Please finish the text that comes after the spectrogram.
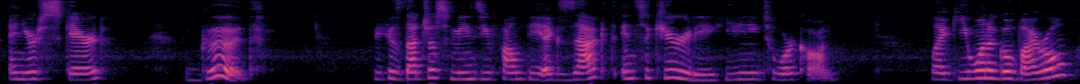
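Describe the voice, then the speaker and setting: A woman's voice: fairly high pitch, a little slow, long pauses, fairly bright tone. A young woman talking candidly to camera as a content creator, swearing casually and laughing often.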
